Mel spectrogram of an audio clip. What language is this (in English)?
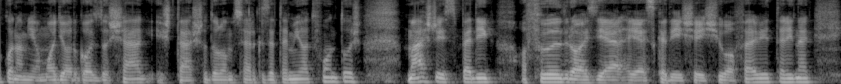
Hungarian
